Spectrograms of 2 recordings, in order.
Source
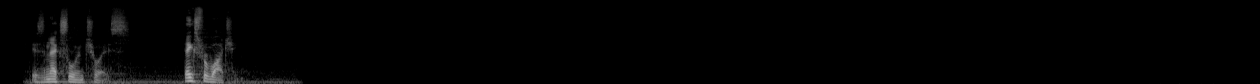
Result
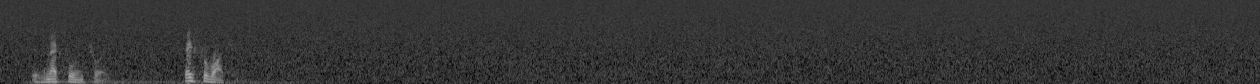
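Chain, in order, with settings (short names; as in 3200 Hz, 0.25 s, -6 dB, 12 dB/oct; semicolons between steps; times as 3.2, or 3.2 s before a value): self-modulated delay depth 0.25 ms; LPF 3300 Hz; requantised 6-bit, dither triangular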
